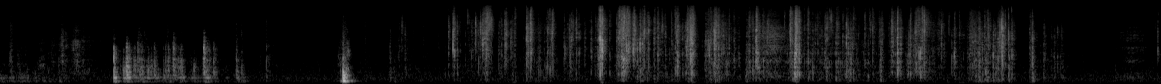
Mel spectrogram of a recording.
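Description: Foil wrapper of a hockey card pack being torn open and crinkled by hand: a sharp click, then several seconds of dense crackling.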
